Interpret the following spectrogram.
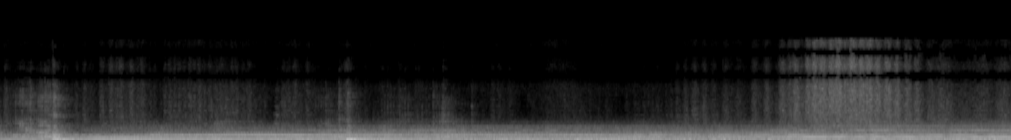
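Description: Experimental live music: a sustained drone of many steady layered tones, with single drum strikes about half a second and three and a half seconds in. The low bass layer of the drone fades out around five seconds in, leaving the higher tones, and a brighter, hissing high wash, like cymbals, rises near the end.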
